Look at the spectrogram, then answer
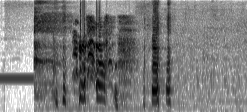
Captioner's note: bladewolf and saber giggling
